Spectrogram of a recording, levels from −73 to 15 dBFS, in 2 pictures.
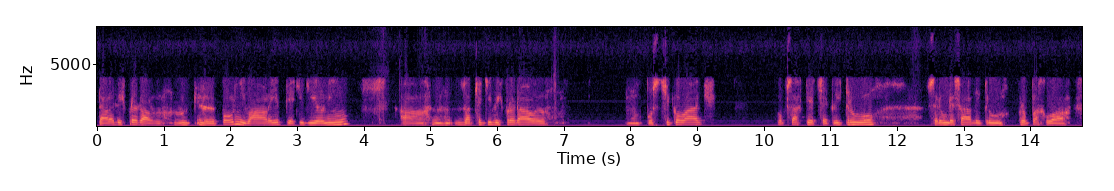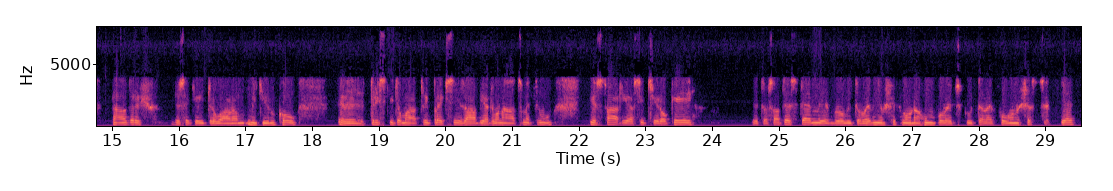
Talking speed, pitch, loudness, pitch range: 105 wpm, 150 Hz, -15 LUFS, 140-155 Hz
